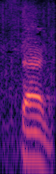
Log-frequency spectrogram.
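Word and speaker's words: Tsang: ई आई यू एन ह्य सन T silent T एस ए एन G China तो आ round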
